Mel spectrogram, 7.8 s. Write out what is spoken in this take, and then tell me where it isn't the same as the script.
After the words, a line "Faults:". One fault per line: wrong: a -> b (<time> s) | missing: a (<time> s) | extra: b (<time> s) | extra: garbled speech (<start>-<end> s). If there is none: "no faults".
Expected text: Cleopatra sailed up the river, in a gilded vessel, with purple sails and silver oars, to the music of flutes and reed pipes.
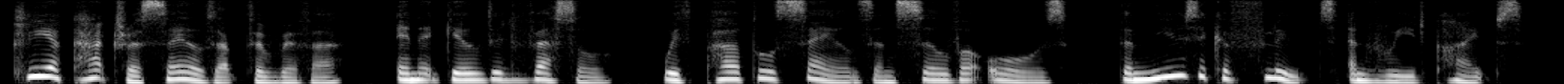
Cleopatra sailed up the river, in a gilded vessel, with purple sails and silver oars, the music of flutes and reed pipes.
Faults:
missing: to (5.4 s)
